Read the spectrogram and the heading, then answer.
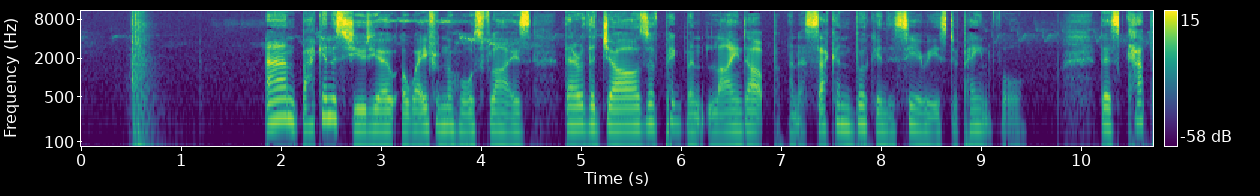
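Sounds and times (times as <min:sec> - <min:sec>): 
studio door slamming shut: 0:00.5 - 0:01.2
speech: 0:01.9 - 0:10.7.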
